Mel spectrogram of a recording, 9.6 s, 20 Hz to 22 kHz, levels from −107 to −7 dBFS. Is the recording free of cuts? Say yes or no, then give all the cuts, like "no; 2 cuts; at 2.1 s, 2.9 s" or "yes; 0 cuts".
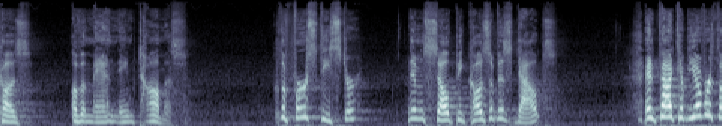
no; 2 cuts; at 3.7 s, 5.4 s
